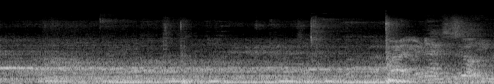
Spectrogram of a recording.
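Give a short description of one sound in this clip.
A ball smacks against a wall with a sharp echo in a hard, echoing room.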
